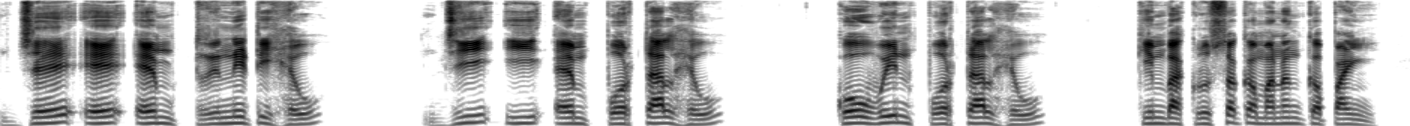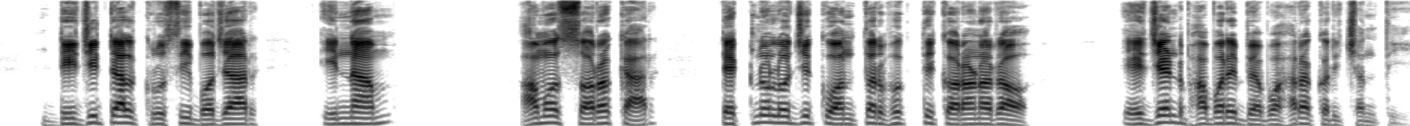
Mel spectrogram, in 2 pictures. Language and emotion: Odia, neutral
